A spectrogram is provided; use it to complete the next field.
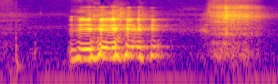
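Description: sniffling

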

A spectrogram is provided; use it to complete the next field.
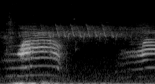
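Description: cat meowing

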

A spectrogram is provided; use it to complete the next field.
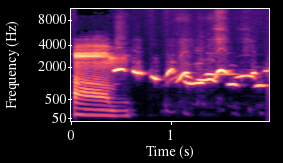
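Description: person attempting to whistle

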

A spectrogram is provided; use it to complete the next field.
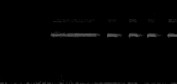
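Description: whistle blown

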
